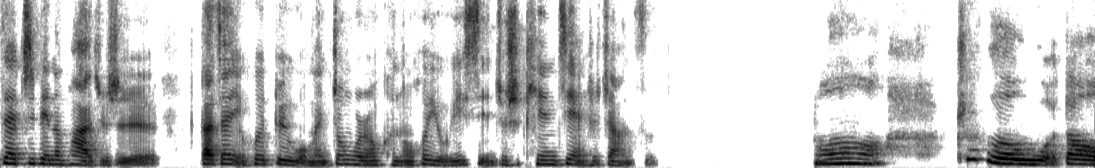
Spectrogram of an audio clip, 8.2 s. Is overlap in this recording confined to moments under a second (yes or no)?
yes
